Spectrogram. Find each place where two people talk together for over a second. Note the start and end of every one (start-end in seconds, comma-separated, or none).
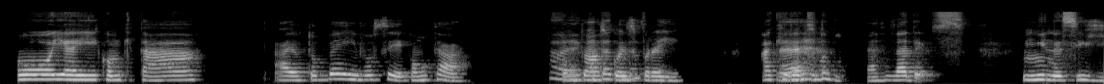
5.6-6.8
